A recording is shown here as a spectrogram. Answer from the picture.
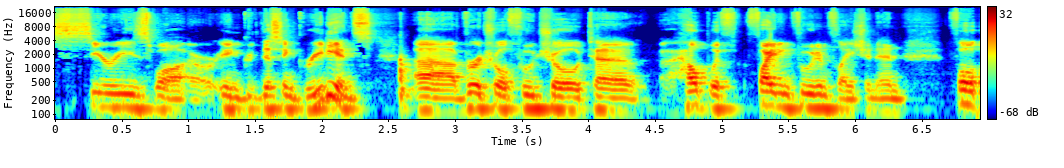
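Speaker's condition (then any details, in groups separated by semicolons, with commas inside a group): No condition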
